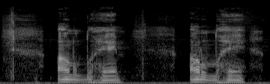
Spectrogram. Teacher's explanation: ضاد زبان کے سائیڈ والے حصے کو دانت سائیڈ والے دانتوں کے ساتھ ٹچ کرتے ہیں، چاہے وہ سائیڈ رائٹ سائیڈ ہو یا لیفٹ سائیڈ ہو، لیکن ضاد کی مخرج یہ ہے.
